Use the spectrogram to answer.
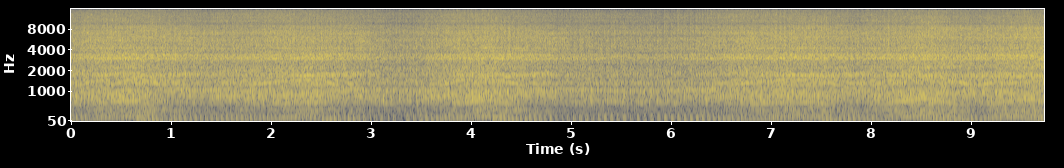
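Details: Honda Beat eSP scooter CVT after replacing worn clutch shoes, clutch plate position checked: steady engine buzz with only mild swells and no rattle or scraping from the clutch; normal clutch operation.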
